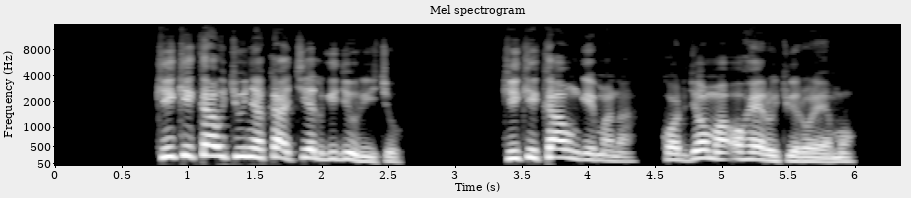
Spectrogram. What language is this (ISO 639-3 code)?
luo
